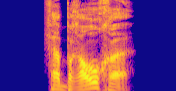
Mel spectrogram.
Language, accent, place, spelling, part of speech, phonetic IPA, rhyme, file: German, Germany, Berlin, Verbrauche, noun, [fɛɐ̯ˈbʁaʊ̯xə], -aʊ̯xə, De-Verbrauche.ogg
- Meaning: dative singular of Verbrauch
